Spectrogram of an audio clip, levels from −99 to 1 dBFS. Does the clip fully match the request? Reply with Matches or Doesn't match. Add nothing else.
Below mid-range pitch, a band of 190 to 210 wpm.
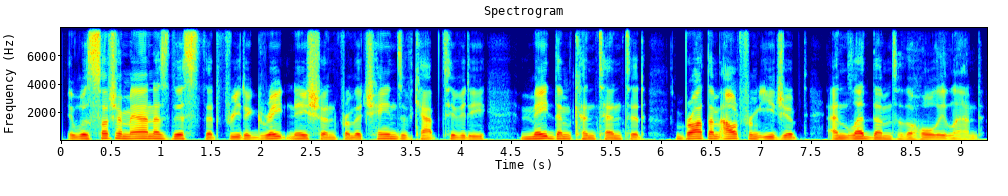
Matches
